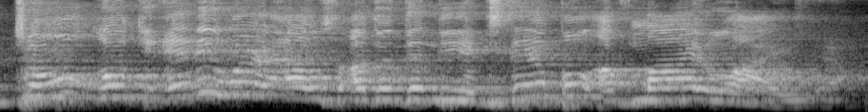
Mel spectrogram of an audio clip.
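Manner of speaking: rising passionate pulpit delivery; full-force preaching. Acted. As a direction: preach it out to the whole room.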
